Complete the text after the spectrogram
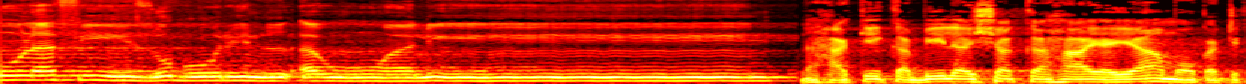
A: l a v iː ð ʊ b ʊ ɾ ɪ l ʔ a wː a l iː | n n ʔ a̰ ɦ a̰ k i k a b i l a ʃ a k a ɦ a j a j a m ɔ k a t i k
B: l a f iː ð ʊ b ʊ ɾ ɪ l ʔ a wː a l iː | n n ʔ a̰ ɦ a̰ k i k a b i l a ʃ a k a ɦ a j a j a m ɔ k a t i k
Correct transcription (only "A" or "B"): B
